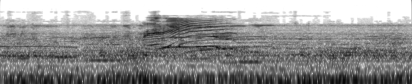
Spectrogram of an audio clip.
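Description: Wind buffeting the ride camera's microphone as a steady low rumble, with one high-pitched squeal from a rider about a second and a half in that slides down in pitch.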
